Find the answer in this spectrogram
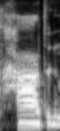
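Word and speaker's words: Hawarden: going why is Andrew saying Hardon when he's actually talking about a place in Flinch called Harden which is spelled h a w a rde n so it's not Hardon I wasn't him yeah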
